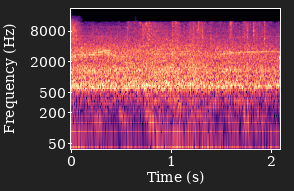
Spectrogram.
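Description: Stadium crowd roaring in a college football video game, Florida State against Oregon, a dense continuous wash of cheering voices with a commentator speaking over it.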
